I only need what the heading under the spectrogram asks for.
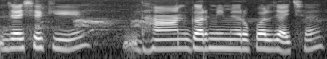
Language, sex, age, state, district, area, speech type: Maithili, female, 18-30, Bihar, Muzaffarpur, rural, spontaneous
